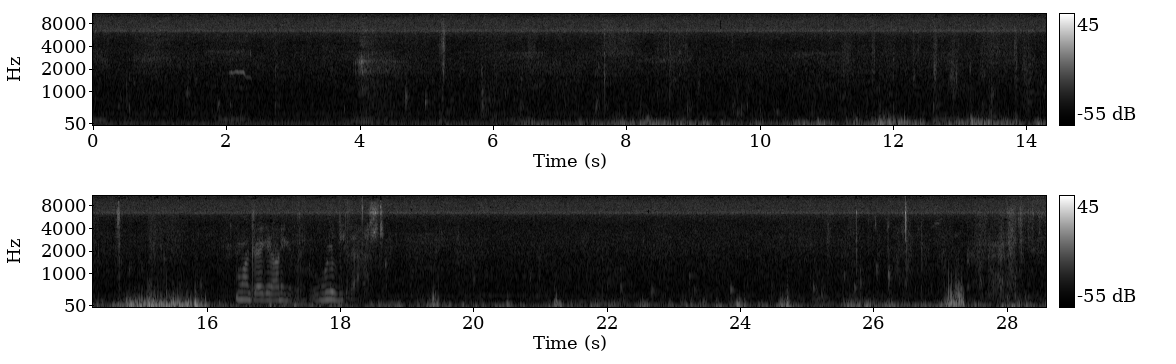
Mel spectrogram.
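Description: Water laps softly against a small boat's hull.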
